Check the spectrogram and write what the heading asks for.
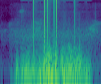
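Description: Wind buffeting the microphone: a loud, low rumble for about a second and a half, with a few sharp clicks in its middle.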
